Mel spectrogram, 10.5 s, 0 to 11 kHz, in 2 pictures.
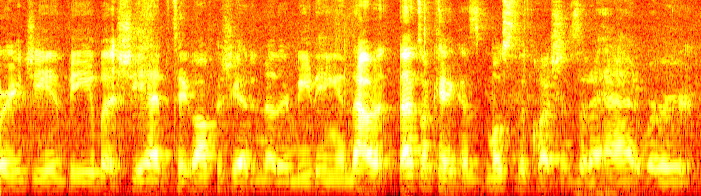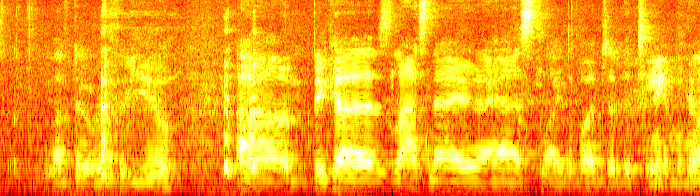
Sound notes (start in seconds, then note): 6.8 laughing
